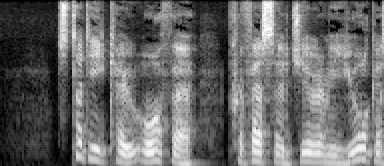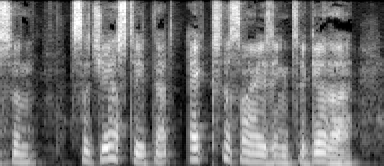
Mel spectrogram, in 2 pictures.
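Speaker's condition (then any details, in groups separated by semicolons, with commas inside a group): No condition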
